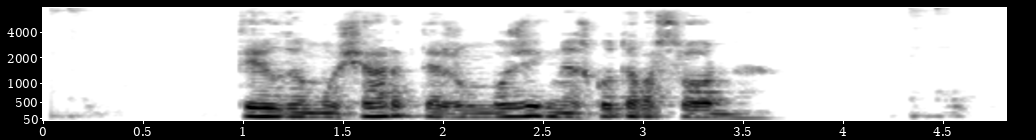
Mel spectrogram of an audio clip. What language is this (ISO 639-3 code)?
cat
